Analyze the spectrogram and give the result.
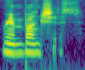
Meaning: Boisterous, energetic, noisy, and difficult to control
- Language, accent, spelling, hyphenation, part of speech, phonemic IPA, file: English, General American, rambunctious, ram‧bunct‧ious, adjective, /ɹæmˈbʌŋ(k)ʃəs/, En-us-rambunctious.ogg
